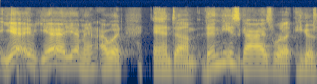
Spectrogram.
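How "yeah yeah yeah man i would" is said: higher-pitched eager going-along; acted hasty agreement. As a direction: agree eagerly to placate a stranger. Acts his nervous agreeing reply.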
